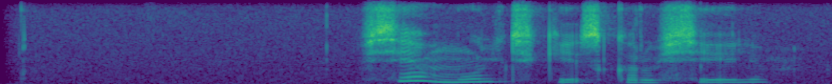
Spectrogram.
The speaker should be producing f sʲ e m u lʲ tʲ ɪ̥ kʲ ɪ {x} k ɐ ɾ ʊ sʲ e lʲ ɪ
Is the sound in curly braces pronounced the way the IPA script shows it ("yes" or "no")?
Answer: no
